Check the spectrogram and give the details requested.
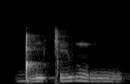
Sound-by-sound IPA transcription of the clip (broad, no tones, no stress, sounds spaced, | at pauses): ɡ͡ǃ ĩ v ǀ ɪ v m u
